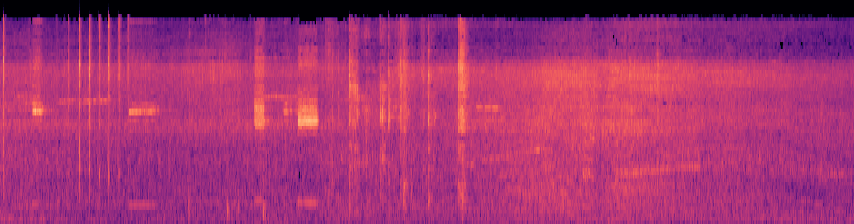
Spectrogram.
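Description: Stainless-steel utensils and vessels clinking and clanking: scattered knocks and light taps, several ringing briefly like a steel ladle or bowl struck on a pot. Midway a broad rush of traffic noise swells and fades.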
